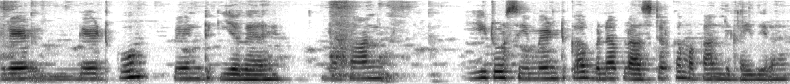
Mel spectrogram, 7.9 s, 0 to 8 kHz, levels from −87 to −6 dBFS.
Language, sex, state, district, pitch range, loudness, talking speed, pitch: Hindi, female, Chhattisgarh, Korba, 180-210 Hz, -18 LUFS, 150 wpm, 195 Hz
